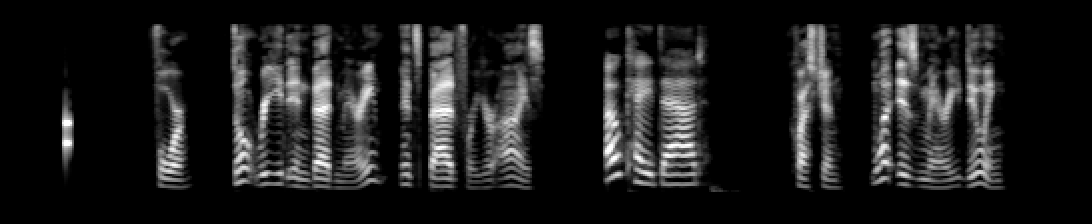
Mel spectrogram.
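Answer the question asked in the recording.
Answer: Reading in bed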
